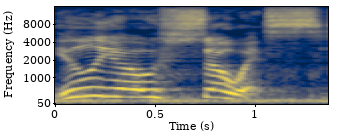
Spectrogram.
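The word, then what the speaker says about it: iliopsoas: with the hip with the ilos sois yes the p is silent I don't know why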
